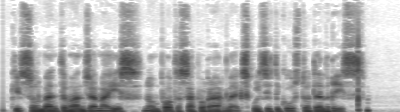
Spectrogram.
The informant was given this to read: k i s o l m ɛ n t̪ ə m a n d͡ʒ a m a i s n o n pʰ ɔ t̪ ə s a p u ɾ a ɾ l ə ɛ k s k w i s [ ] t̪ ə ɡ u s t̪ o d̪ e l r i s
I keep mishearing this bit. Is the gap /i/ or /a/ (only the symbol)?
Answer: i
